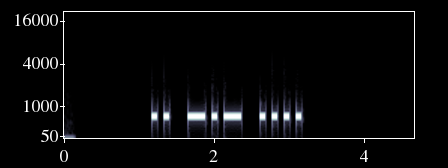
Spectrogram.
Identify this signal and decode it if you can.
Morse code, heard as a keyed tone, about 15 wpm, 700 Hz. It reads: IKH
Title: USA Call Sign Postfixes - 3 Letters 15wpm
